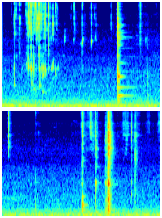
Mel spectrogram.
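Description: Crockery clinking: a few sharp clinks, each with a short ring. Two are louder, about three seconds apart, and the loudest comes about five seconds in, after a brief rustle near the start.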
